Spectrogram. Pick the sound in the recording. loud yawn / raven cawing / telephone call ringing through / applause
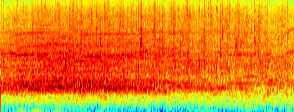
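applause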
